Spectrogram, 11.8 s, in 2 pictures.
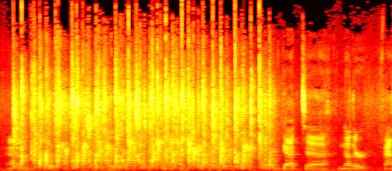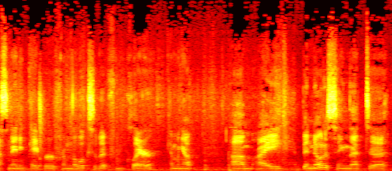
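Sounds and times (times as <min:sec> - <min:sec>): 
crowd applauding: 0:00.2 - 0:04.2
speech: 0:04.2 - 0:11.7.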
